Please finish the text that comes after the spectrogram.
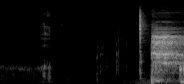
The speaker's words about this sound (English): Let's take a little sip of this, a little sip of this whiskey here.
